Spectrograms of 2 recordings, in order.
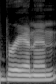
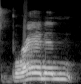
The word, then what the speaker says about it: Branon: messing up my name it's it's Brandon it's my middle name and when I tell everybody is yes you you heard that incorrectly it's actually branded with no D right rhymes with Shannon if that helps it's also my middle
